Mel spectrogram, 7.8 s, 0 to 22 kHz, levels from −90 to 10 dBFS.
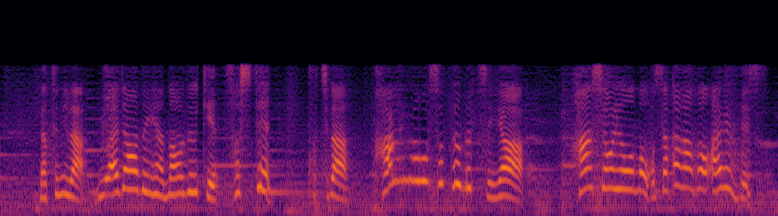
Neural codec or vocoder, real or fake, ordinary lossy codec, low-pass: codec, 16 kHz, 0.5 kbps, FunCodec, trained on Chinese and English, 25 frames a second; fake; none; 7.2 kHz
